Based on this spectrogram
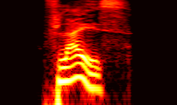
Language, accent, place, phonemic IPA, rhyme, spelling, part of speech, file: German, Germany, Berlin, /flaɪ̯s/, -aɪ̯s, Fleiß, noun, De-Fleiß.ogg
- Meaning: diligence, industriousness, assiduity, assiduousness, effort, hard work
